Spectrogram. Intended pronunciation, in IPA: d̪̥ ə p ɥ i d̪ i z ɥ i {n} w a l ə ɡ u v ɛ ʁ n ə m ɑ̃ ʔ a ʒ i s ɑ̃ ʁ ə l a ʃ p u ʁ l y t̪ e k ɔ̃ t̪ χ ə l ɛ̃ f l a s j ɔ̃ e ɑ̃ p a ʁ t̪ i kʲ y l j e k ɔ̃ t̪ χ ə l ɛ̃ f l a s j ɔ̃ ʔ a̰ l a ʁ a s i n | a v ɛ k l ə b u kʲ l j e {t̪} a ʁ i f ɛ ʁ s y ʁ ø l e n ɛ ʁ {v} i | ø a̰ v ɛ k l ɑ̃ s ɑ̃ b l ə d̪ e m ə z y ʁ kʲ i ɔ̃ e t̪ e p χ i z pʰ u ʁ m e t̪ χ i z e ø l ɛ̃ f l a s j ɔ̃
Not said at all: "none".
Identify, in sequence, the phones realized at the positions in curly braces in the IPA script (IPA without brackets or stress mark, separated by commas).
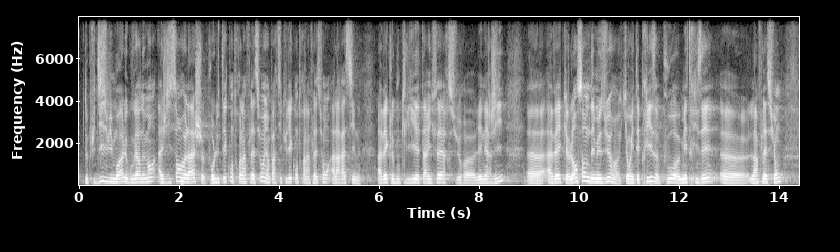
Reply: m, t̪, ʒ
